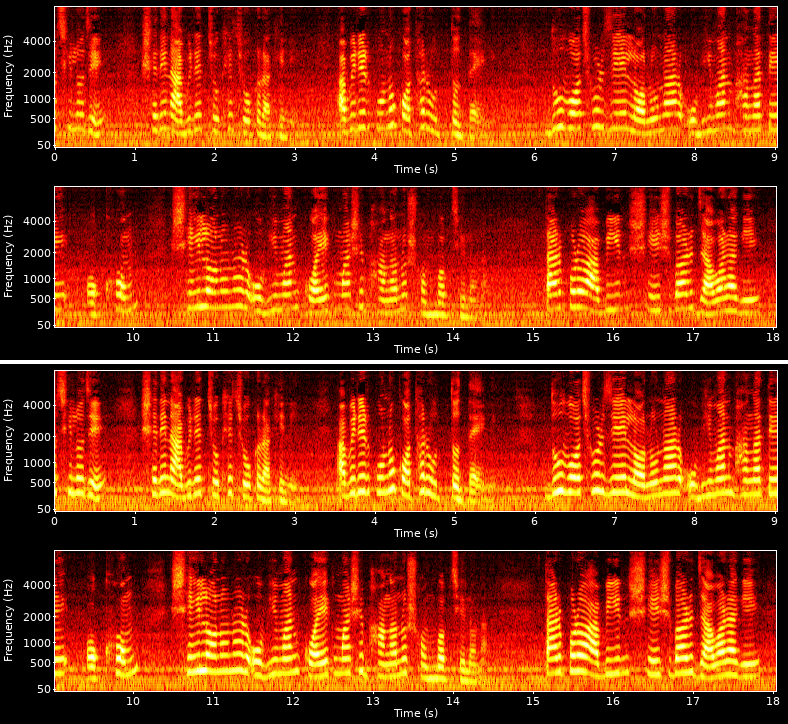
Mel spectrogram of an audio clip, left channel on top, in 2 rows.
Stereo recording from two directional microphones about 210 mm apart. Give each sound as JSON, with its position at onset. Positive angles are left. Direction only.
{"t": 0.3, "sound": "a woman's voice", "side_deg": -40}
{"t": 15.1, "sound": "a woman's voice", "side_deg": -40}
